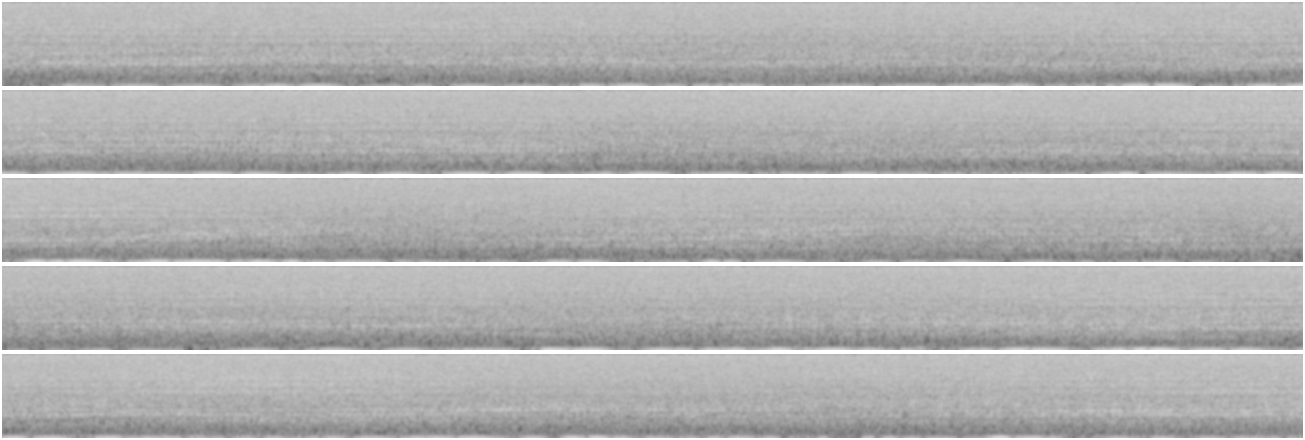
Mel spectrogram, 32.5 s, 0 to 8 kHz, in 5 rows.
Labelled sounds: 13.8	14.1	vessel noise, 0.83 to 1.2 kHz

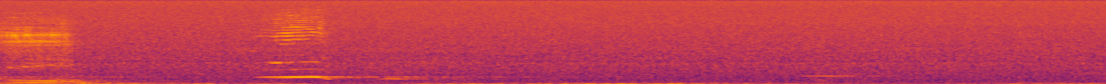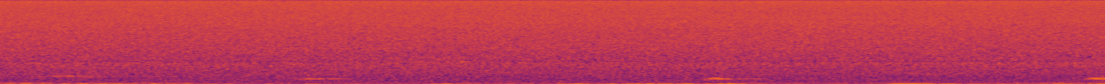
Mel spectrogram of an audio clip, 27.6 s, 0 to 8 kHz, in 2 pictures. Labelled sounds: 0.0	0.7	humpback whale, 1.6 to 2.3 kHz
3.2	4.1	humpback whale, 1.8 to 3.8 kHz

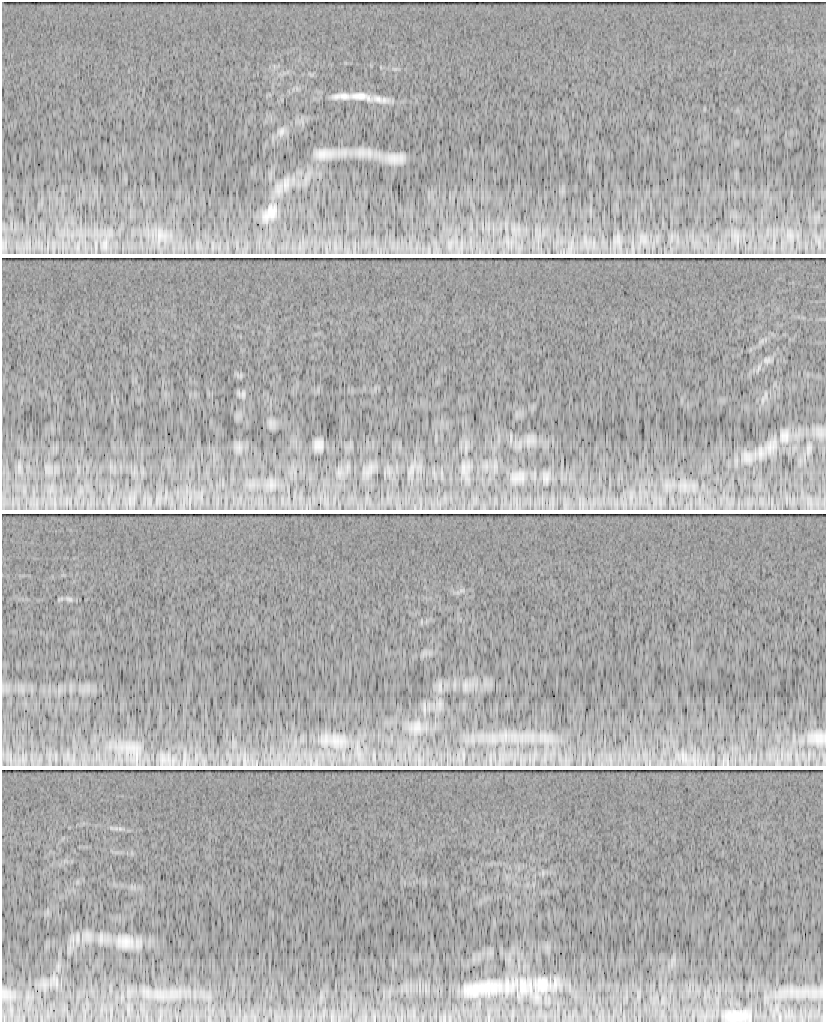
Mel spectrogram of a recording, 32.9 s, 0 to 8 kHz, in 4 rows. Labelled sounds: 2.6	4.1	humpback whale, 0.80 to 3.6 kHz
13.1	13.7	humpback whale, 0.80 to 0.96 kHz
15.7	16.6	humpback whale, 0.80 to 4.0 kHz
20.8	21.4	humpback whale, 0.80 to 1.1 kHz
25.3	26.1	humpback whale, 0.80 to 4.2 kHz
29.4	29.7	humpback whale, 0.80 to 0.90 kHz

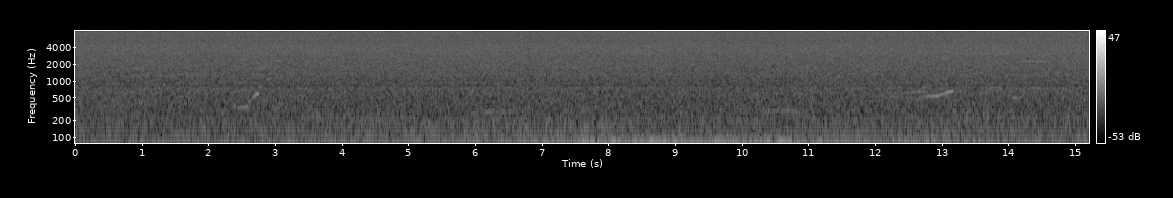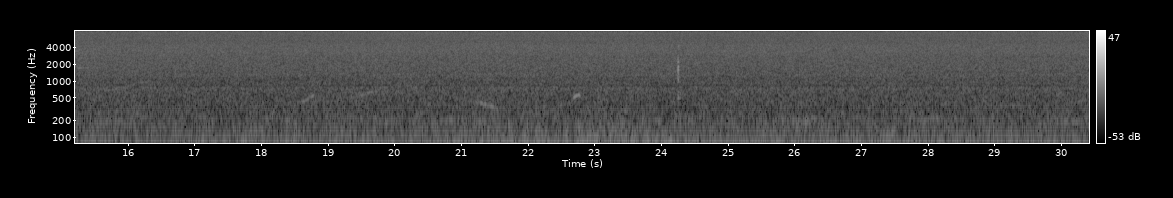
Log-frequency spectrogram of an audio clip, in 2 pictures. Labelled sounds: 14.1	14.5	humpback whale, 2.2 to 2.3 kHz

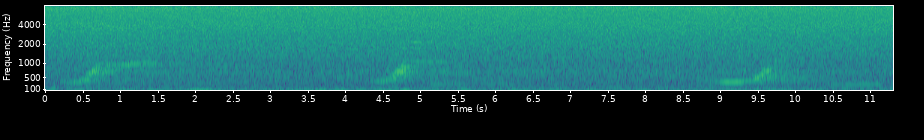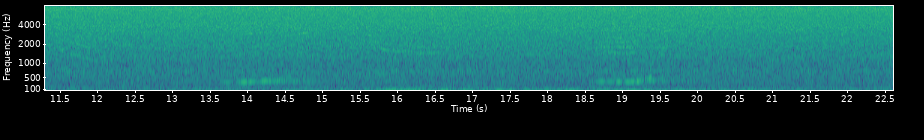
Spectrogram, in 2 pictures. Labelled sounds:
0.6	1.5	humpback whale, 0.80 to 1.2 kHz
18.9	19.2	humpback whale, 1.7 to 1.9 kHz

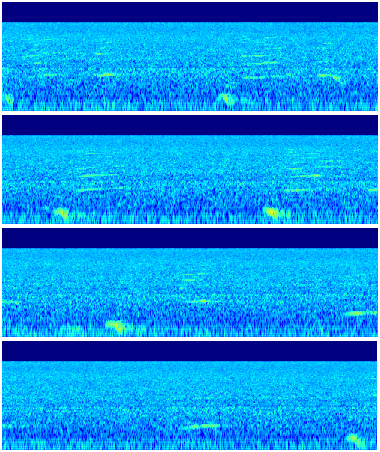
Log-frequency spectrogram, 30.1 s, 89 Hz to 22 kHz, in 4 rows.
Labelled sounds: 0.5	0.8	humpback whale, 1.4 to 1.6 kHz
4.9	5.5	humpback whale, 0.93 to 1.5 kHz
9.1	9.5	humpback whale, 0.93 to 1.1 kHz
13.6	14.2	humpback whale, 0.99 to 3.1 kHz

